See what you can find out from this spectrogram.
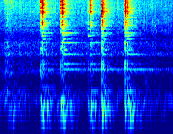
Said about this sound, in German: Das klingt jetzt super, jetzt wo die Tomaten mit Flüssigkeit drinnen sind. Im Topf ist das so ein richtig schönes Brutzeln.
